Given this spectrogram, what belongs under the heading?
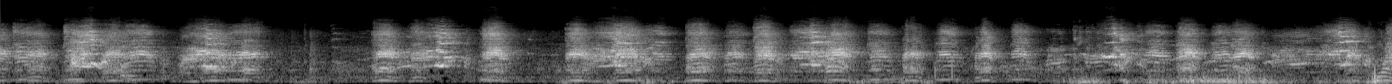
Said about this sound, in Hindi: गूज, इतना शोर करते हैं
